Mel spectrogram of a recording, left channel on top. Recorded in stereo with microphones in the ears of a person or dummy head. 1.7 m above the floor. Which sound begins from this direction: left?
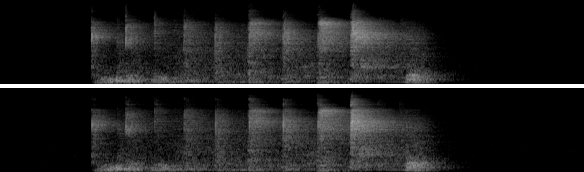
Running footsteps, at 0.9 s.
